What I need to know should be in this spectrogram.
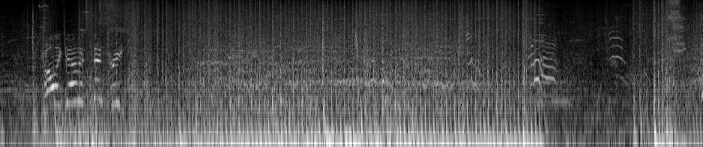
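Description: Automatic gunfire rattles rapidly.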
